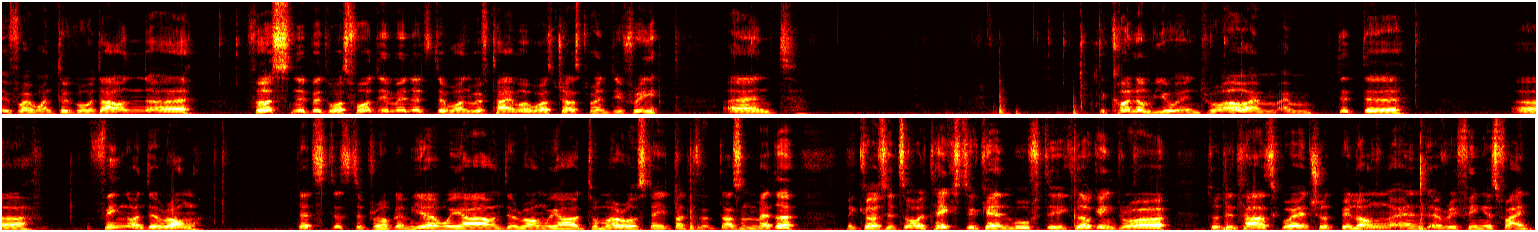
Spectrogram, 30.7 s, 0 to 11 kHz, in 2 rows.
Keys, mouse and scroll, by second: 0.1 Tab, 0.1 click, 2.5 click, 7.6 click, 10.7 click, 11.1 Tab, 12.4 click, 12.7 Tab.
